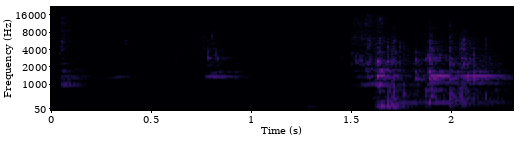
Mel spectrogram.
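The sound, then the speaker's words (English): Drinking from a water bottle: a few small squeaky plastic and liquid sounds, then a louder burst of sloshing and gulping near the end. No one speaks. “Need some water? Yeah. Water bottle.”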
